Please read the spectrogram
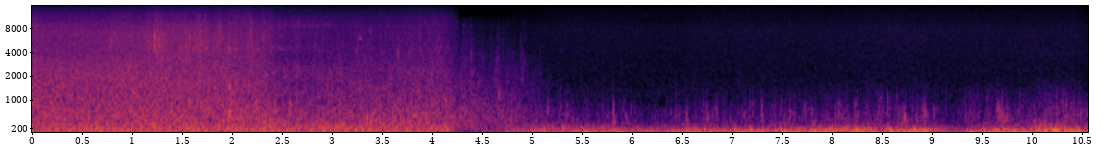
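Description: Underwater ocean ambience: a steady rushing hiss that changes abruptly about four seconds in to a lower, duller rumble with faint scattered clicks.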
